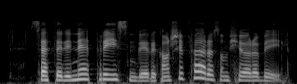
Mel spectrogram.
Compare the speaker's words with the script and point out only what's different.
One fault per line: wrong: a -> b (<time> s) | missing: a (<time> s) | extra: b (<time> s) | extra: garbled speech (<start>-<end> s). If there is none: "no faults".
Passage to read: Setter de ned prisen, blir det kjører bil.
extra: kanskje færre som (1.6 s)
